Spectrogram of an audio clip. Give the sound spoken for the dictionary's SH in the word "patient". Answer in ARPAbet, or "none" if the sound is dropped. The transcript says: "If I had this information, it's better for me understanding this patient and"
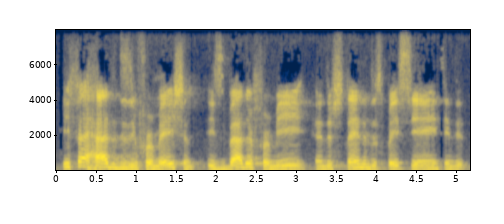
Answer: S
